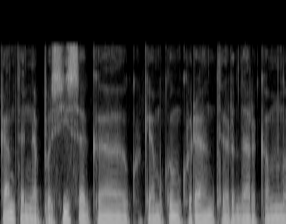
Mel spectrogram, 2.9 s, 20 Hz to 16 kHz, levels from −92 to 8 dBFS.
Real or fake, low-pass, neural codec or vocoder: fake; 7.2 kHz; codec, 16 kHz, 4.8 kbps, FACodec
